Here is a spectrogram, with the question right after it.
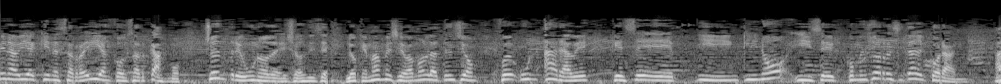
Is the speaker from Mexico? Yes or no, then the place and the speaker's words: yes; Pénjamo, Guanajuato, Mexico; espero que también manden un saludo a mi pueblo. Maricel, un saludo para el pueblo de Pénjamo, ahí en Guanajuato, México.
